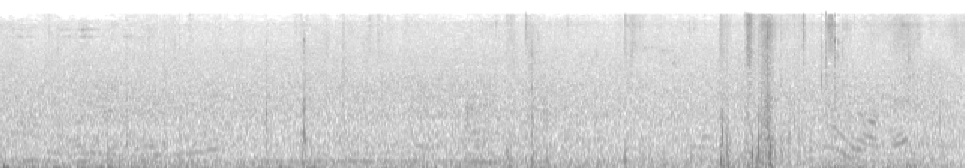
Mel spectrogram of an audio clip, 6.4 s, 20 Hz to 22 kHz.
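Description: Footsteps on dry forest-floor litter coming up close to a 360 camera, then a cluster of sharp knocks and rubbing about five seconds in as the camera is handled and picked up.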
